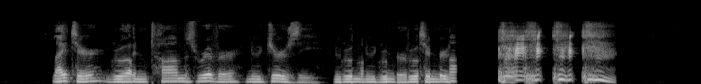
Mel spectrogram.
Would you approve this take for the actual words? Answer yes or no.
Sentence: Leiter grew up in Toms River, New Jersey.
no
